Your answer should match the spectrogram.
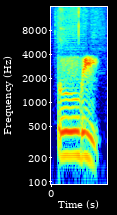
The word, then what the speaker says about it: leek: E si scrive L-E-E-K. Il problema con questa parola è che esiste un'altra con la stessa pronuncia scritta in modo diverso. L-E-A-K che significa perdita.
